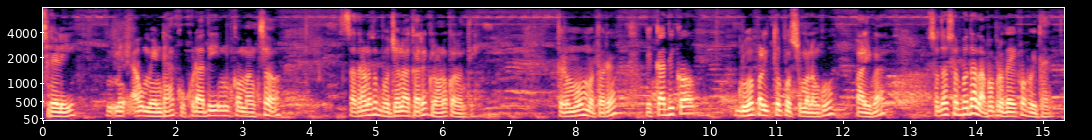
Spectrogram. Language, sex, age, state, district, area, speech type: Odia, male, 18-30, Odisha, Kendrapara, urban, spontaneous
